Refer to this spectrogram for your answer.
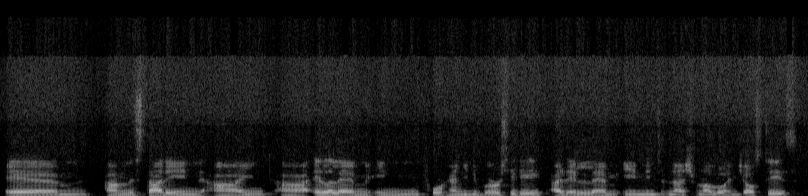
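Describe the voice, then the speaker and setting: A man's voice: mid-range voice, steady tone, moderate pace, few pauses. A man from Venezuela, a law student, introducing himself on a video call in a hesitant way, with fillers and restarts. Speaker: program fellow and law student. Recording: tinny phone-like call audio.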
